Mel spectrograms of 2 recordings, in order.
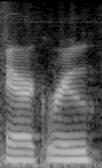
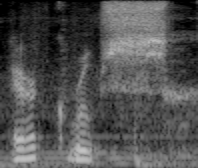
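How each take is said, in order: First: The surname ends without any S sound. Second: The surname ends with an audible S sound. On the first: The speaker calls it right. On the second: The speaker calls it wrong.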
